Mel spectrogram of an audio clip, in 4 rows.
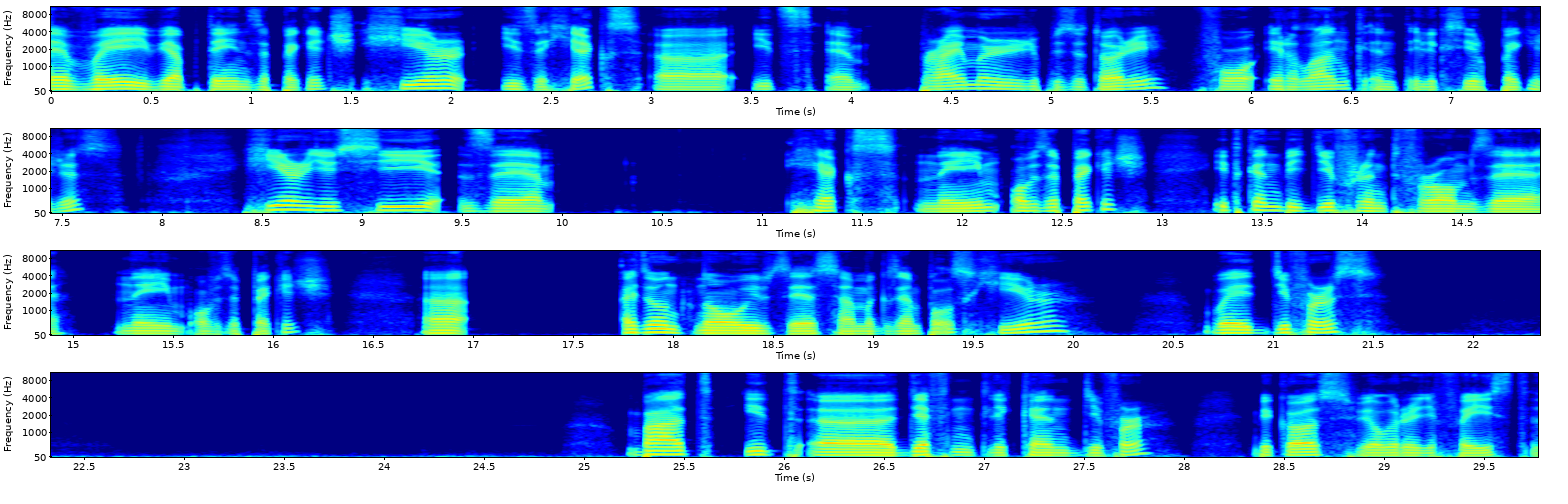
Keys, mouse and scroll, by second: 0.0 alt+f, 0.6 ctrl+space, 0.9 alt+b, 1.5 ctrl+g, 7.6 alt+f, 7.9 alt+f, 8.7 alt+b, 9.2 ctrl+space, 9.5 alt+f, 10.4 ctrl+g, 15.4 click, 15.6 double click, 18.2-19.3 scroll down 59, 21.7-22.2 scroll down 29, 27.2-28.3 scroll up 5, 28.4 click, 28.9 alt+<.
